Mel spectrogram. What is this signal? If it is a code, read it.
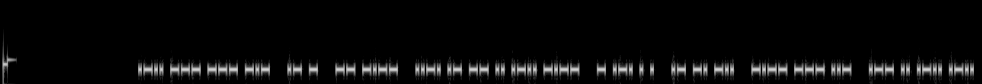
Morse code, heard as a keyed tone, about 41 wpm, 700 Hz. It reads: LOOK AT MY FAMILY TREE AND YOU WILL
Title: Sentences from Top 1000 Words - Review Part 1 - 45wpm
